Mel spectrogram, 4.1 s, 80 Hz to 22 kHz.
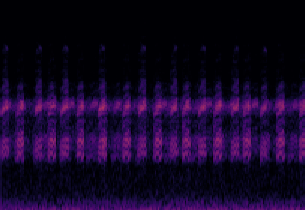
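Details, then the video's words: Frogs in a water dropwort (minari) field, recorded 14 May 2021: rapid pulsed croaks, roughly three to four per second, stacked in bright mid-to-high bands and overlapping from several callers, over faint low rumble. "고향 생각 나게 해주는 개구리 소리, 미나리밭의 그놈들, Croaks of Frogs, Sounds of frogs, Song of frogs"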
